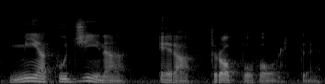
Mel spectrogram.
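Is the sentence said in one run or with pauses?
pauses. It is broken into groups with pauses.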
